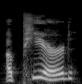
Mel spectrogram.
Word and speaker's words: appeared: appear is appeared appear has two syllables and appeared also has two syllables don't pronounce it a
